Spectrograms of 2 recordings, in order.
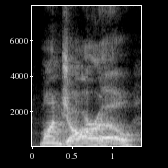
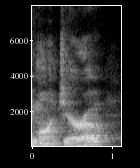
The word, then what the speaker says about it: Mounjaro: remind everybody that when I first started taking Monaro that's the way you're pronouncing right properly I've been corrected numerous times I always say mro and I'll probably slip up and keep saying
